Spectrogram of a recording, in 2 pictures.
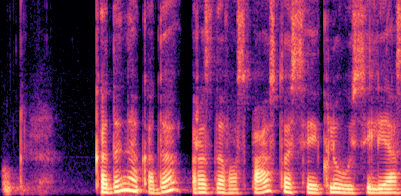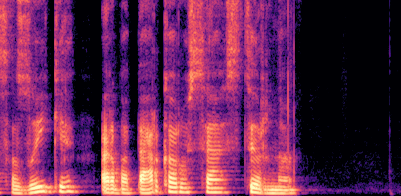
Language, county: Lithuanian, Klaipėda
